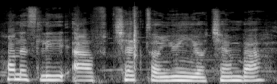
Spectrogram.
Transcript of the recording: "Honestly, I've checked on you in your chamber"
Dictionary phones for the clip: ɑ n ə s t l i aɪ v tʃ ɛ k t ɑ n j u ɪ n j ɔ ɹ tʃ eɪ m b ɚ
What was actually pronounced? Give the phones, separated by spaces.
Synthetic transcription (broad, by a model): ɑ n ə s t l i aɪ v tʃ ɛ k t ɑ n j u ɪ n j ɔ tʃ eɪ m b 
